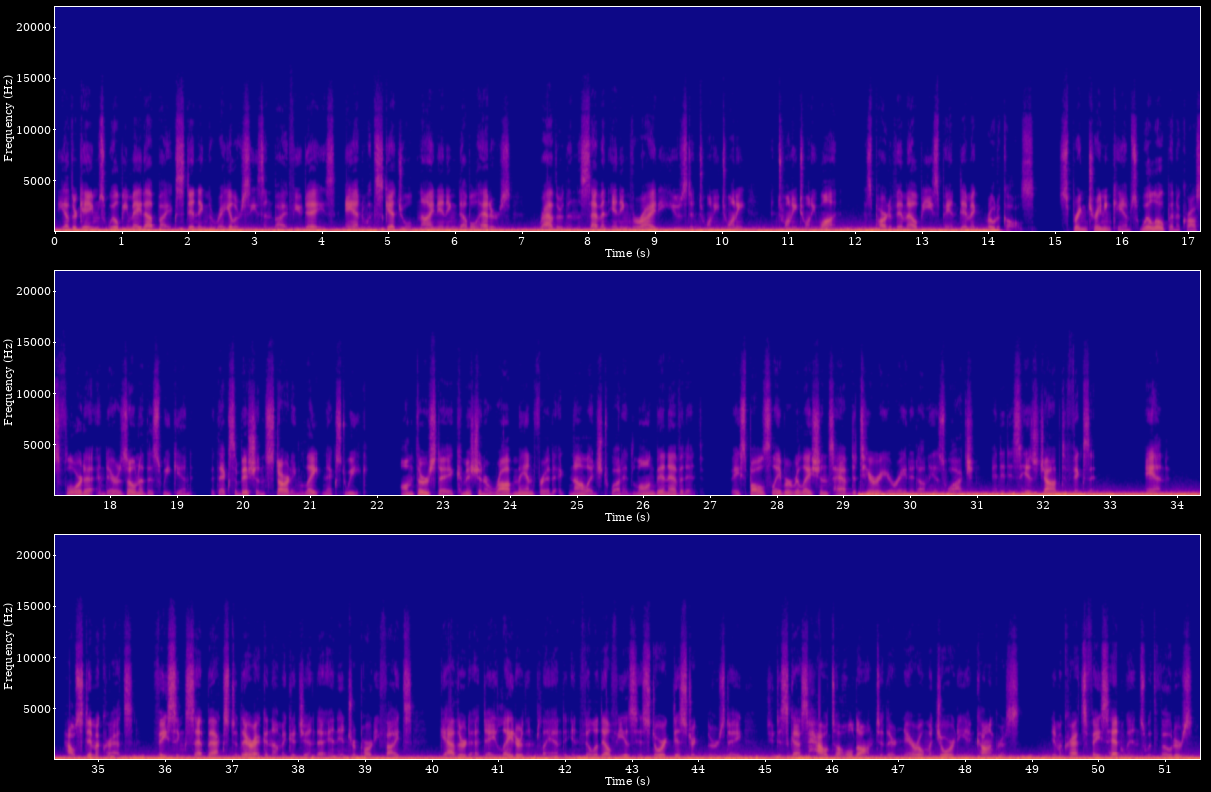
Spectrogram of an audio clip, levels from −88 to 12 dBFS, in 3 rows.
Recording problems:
low rumble; loud; until 14 s and from 29 s on; 4 dB below the speech

